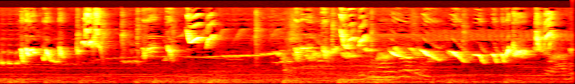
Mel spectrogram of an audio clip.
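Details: Kebyok-style white-rumped shama song mixing harsh squawking bursts, a long level whistle, and a cascade of quick downward-slurred notes, loud and varied throughout.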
